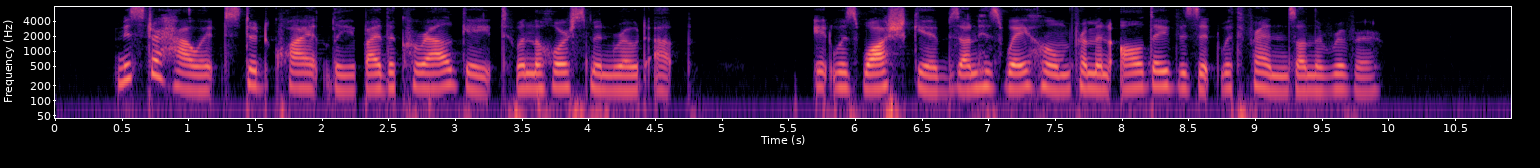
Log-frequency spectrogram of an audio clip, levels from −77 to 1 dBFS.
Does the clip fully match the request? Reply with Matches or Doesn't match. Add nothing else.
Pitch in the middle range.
Matches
